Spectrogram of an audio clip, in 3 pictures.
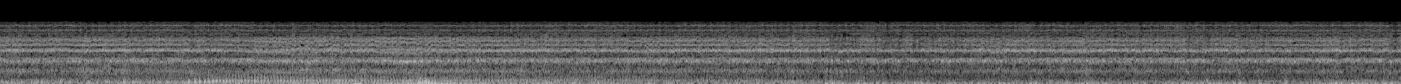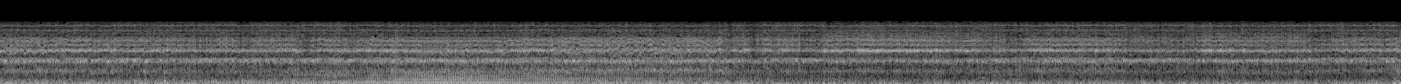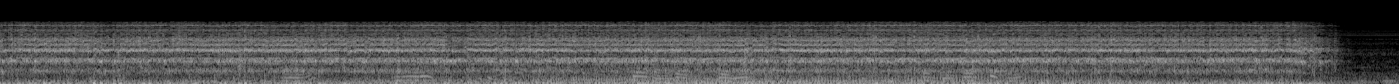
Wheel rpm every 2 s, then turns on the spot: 160, 160, 160, 160, 160, 160, 160, 160, 160, 160, 160, 160, 160, 160, 160, 160, 170, 160, 160, 160, 90.
none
